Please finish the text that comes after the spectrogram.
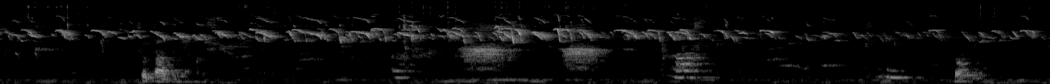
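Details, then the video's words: Baby chicken chicks cheep constantly in a crowded brood kept warm with heat, high thin peeps overlapping without pause, broken by a few harsher noisy bursts and a brief low sound. "Witty MURGI Baby "Chicks Chirping" Sound"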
